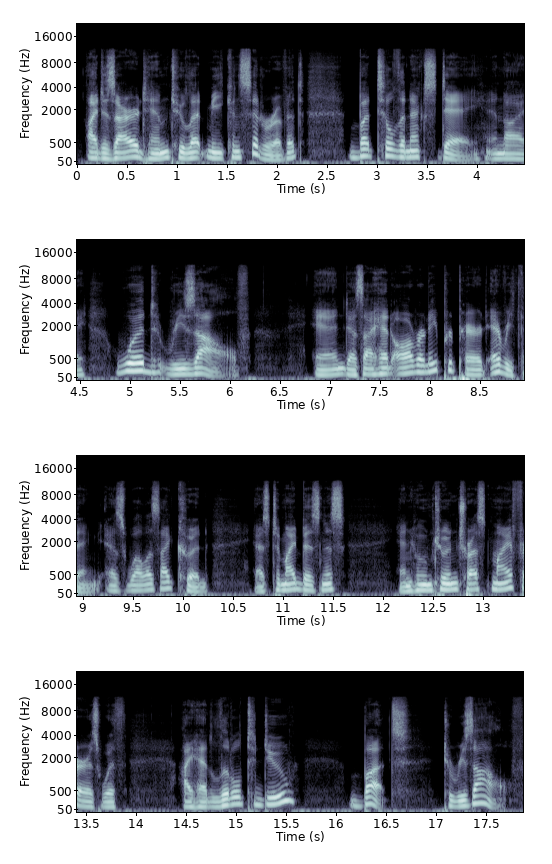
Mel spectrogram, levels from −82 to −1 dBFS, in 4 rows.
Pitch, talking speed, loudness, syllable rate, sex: 120 Hz, 165 wpm, -18 LUFS, 5.0 syllables/s, male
